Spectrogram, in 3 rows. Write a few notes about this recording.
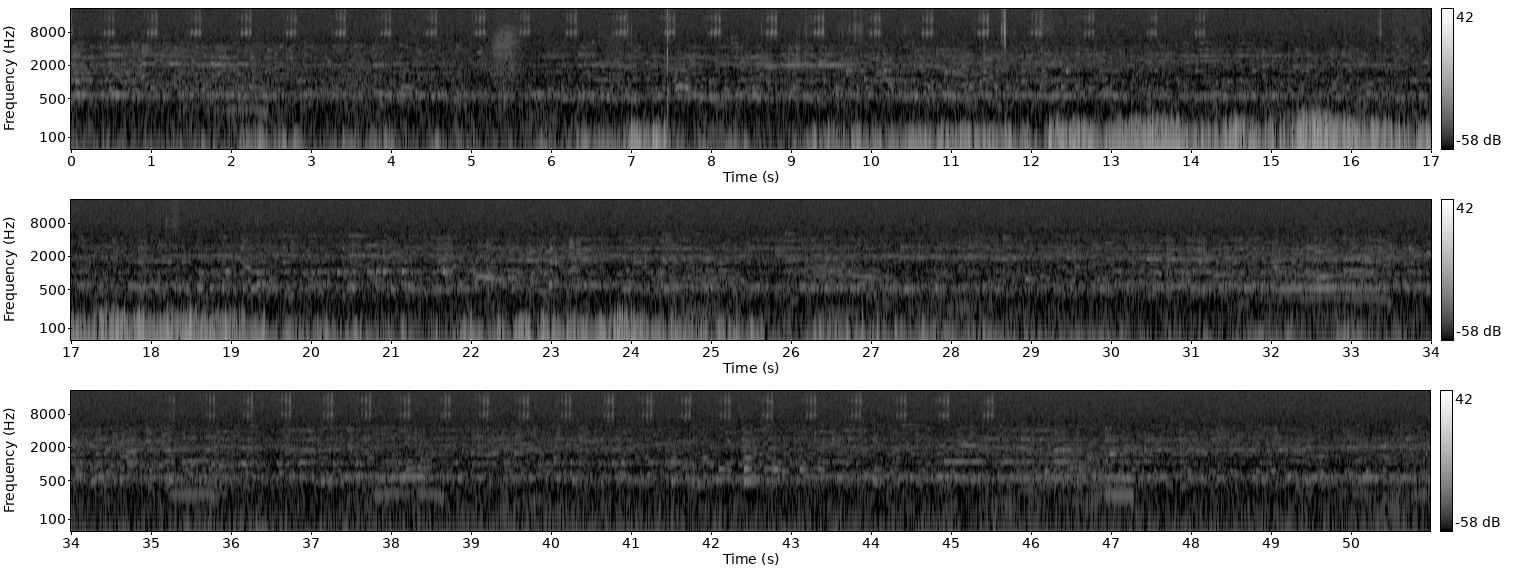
Am 12. August 2009 auf ca. 1500 Meter über NN, nahe der österreichischen Grenze, gegen 20:00 Uhr: Ein bevorstehendes Gewitter zwingt die Alpbetreiber, ihre Hirtenburschen loszuschicken, um die Rinder von einer höhergelegenen Alm auf eine tiefergelegene zu treiben. Bei genauem Hinhören hört man leise die Rufe der Hirtenburschen, die damit die Kühe antreiben. Am Vortag war bereits ein Rindvieh bei schlechten Witterungsbdingungen auf die östereichische Seite abgestürzt. Solche Unfälle passieren nicht selten, bedeuten aber immer einen gewissen wirtschaftlichen Schaden für die Betreiber einer solchen Alpe.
